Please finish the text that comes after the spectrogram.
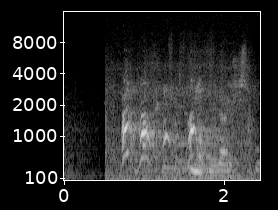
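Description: A dog involved in an attack at Mont Marau gives a few sharp, close yips and barks in quick succession, rising and falling in pitch.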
